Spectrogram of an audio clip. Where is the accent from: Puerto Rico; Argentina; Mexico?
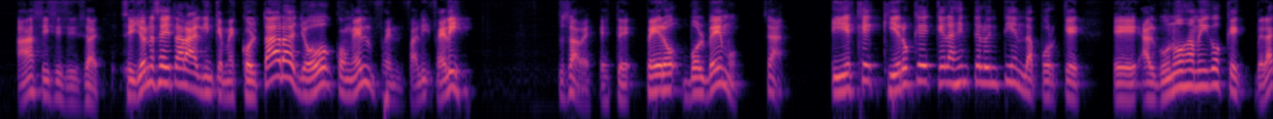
Puerto Rico; Corozal; yo recuerdo una primaria en mi pueblo en Corozal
